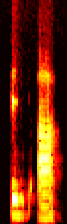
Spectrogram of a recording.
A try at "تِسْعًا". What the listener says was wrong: अन क्यों पढ़ा आपने। आखिर में दो जबर हो तो उसको, अलिफ हो तो फिर उसको हम एक हरकत पढ़ते हैं और लंबा करते हैं।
